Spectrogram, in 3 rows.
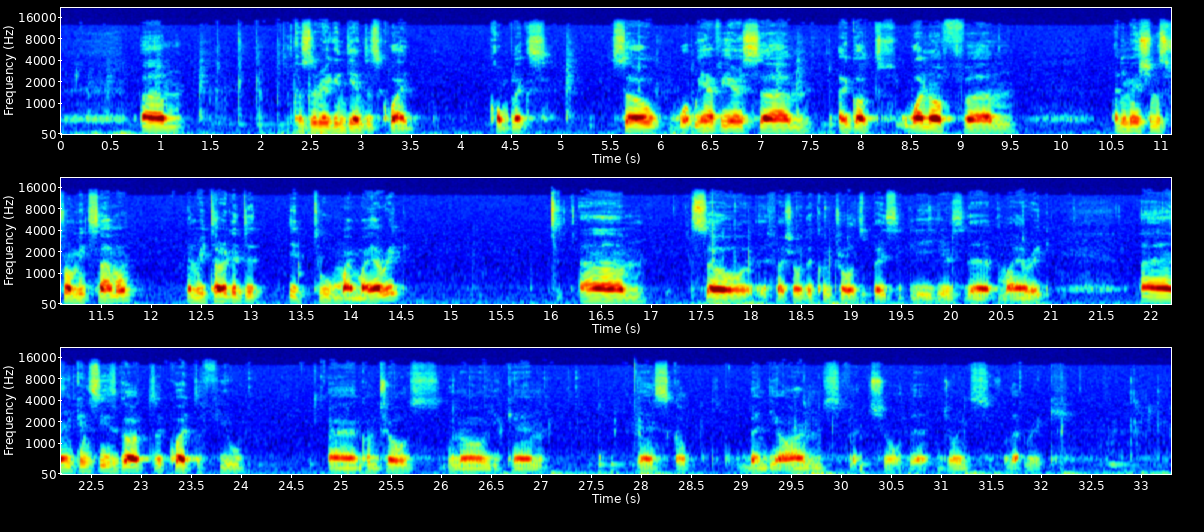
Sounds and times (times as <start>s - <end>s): Speech: 0.8s - 1.3s, 2.3s - 3.6s, 4.3s - 9.6s, 10.6s - 14.6s, 16.0s - 21.0s, 21.9s - 24.1s, 24.8s - 27.1s, 27.9s - 32.3s.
